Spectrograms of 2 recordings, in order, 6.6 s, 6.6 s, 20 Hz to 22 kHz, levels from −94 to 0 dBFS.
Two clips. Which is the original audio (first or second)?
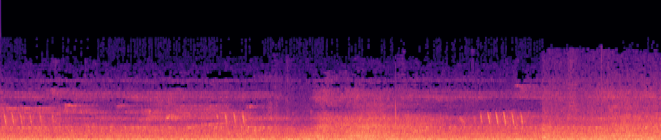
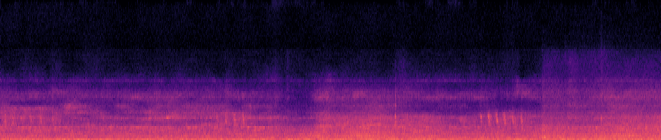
first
